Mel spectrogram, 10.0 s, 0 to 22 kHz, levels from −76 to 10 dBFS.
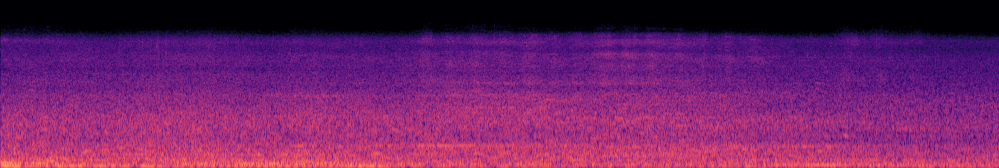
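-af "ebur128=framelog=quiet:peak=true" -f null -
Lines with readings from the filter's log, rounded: Integrated loudness:
  I:         -18.5 LUFS
  Threshold: -28.5 LUFS
Loudness range:
  LRA:         2.7 LU
  Threshold: -38.5 LUFS
  LRA low:   -20.1 LUFS
  LRA high:  -17.4 LUFS
True peak:
  Peak:       -2.1 dBFS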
